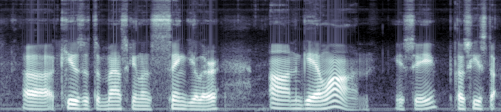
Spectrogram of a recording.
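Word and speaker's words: ἄγγελον: You don't say Angelon. You don't say it with the two G sounds. It's a gamma nasal. The first one, it turns into an N sound. So Angelon, right? Angelon. Angelon. Three syllables here.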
